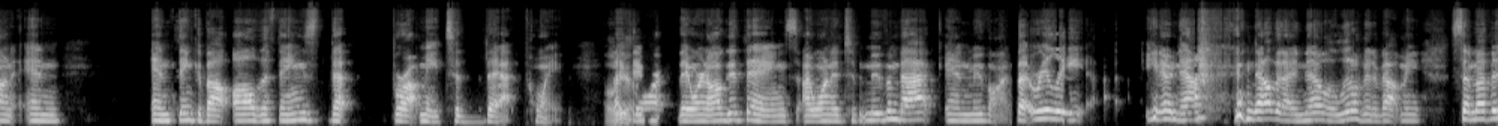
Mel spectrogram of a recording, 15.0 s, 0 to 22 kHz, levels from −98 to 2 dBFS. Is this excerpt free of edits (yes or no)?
no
